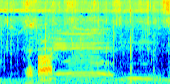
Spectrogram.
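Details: A short scuff, then one long, falling moo from a cow on a hill walk, tapering off softly over about a second and a half.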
